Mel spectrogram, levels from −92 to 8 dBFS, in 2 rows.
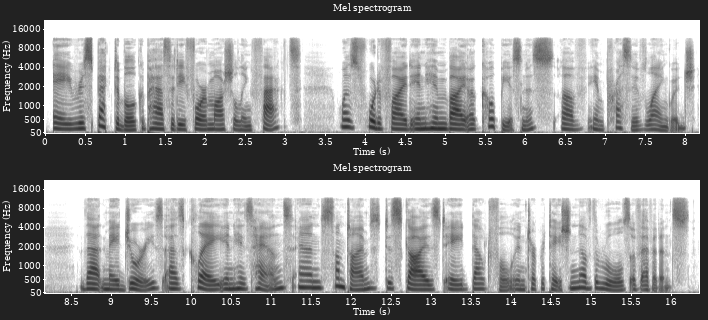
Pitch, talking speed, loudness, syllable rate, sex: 180 Hz, 130 wpm, -19 LUFS, 4.4 syllables/s, female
